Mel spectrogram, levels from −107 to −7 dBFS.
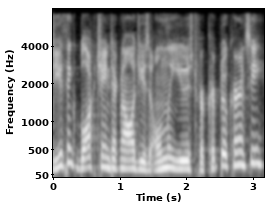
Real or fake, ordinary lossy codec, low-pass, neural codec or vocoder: real; MP3, 64 kbps; 7.2 kHz; none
